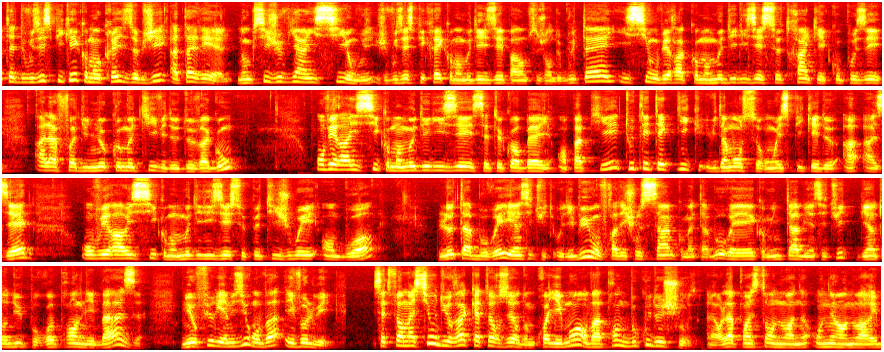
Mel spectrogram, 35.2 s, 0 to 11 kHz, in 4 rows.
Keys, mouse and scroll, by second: 2.3-3.2 scroll up 10, 3.9 click, 5.2-5.9 shift+middle drag, 5.9-7.1 scroll up 5, 7.1-9.1 shift+middle drag, 9.1 click, 10.0 click, 10.7 click, 11.2-11.9 scroll down 10, 11.9-12.5 shift+middle drag, 12.5-13.7 scroll up 8, 13.7-15.7 shift+middle drag, 15.7-16.2 scroll down 1, 16.2-17.1 middle drag, 17.1-17.8 scroll up 3, 17.8-18.5 shift+middle drag, 18.5-20.0 scroll up 3, 20.0-20.3 scroll down 2, 20.3-21.6 middle drag, 21.6-22.4 scroll down 4, 22.4-23.1 scroll down 5, 23.1-26.1 shift+middle drag, 28.3-31.6 middle drag, 31.8-34.8 middle drag.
